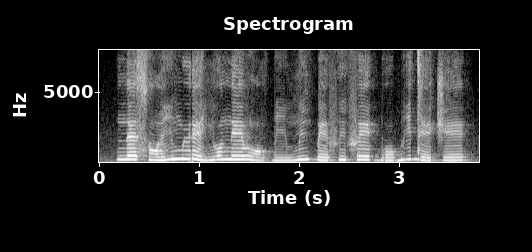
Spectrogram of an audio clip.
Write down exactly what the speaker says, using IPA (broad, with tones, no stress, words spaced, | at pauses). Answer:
nɛ˧sɔ̃˨ ɾi˦mɨ˦ɾe˨ɲo˦ ne˦vɔ̃˨k͡pi˨ mĩ˧k͡pe˨ fĩ˦˨feː˦˨ ɡ͡boː˨bi˦deː˨ t͡ʃeː˧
